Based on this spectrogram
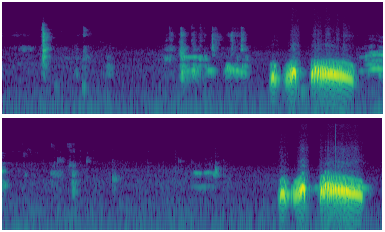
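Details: Đồng Nai, Vietnam: a spotted dove's 'thúc gù' coos in 'giọng thổ sấm' voice. Scattered faint murmurs lead into a deep phrase of two short hoots and a long downward coo. A quiet gap follows, then the same phrase again.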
